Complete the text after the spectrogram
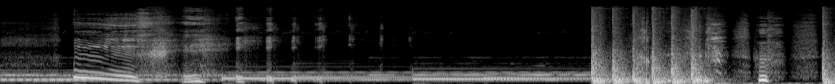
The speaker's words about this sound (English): At 9 o'clock, I was startled out of bed by some frantic banging at my door. An assistant had rushed to my room with a summons to come to the set immediately.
